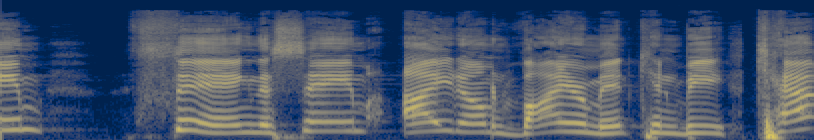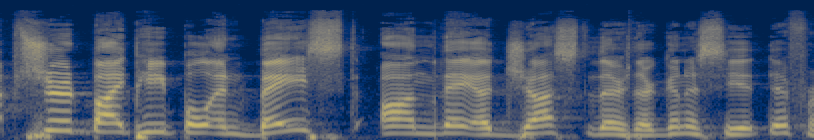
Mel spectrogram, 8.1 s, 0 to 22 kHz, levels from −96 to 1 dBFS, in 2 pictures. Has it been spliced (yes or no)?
yes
